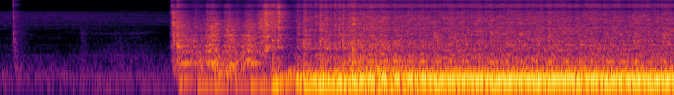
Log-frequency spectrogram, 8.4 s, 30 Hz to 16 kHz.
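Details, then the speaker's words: Barn-find 1969 Pontiac GTO 400ci V8 fed from a makeshift fuel supply: catches instantly and settles into a strong, even lope, responds well to throttle; sounds healthy, though the TH400 transmission needs a rebuild. "it sounds good likes the gas"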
